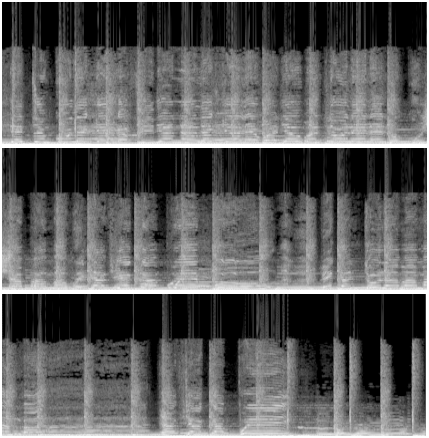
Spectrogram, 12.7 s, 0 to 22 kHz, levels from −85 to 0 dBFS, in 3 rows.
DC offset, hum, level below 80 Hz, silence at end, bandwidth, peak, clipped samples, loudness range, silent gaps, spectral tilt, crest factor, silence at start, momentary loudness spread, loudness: under 0.1%; none; -12 dBFS; 0 s; 15.5 kHz; 0 dBFS; 0.8%; 1 LU; none; -5 dB/octave; 8 dB; 0 s; 2 LU; -10 LUFS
